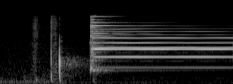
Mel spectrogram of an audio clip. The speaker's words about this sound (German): Wir lassen uns jetzt die Zimmer zeigen. Ich klingel mal.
